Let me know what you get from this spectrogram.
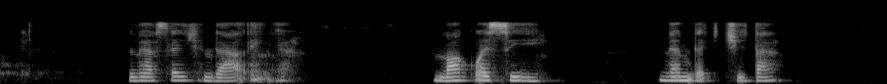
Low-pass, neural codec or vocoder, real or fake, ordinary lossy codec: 7.2 kHz; codec, 16 kHz, 1 kbps, FunCodec, trained on LibriTTS, 50 frames a second; fake; MP3, 48 kbps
